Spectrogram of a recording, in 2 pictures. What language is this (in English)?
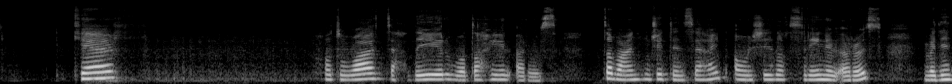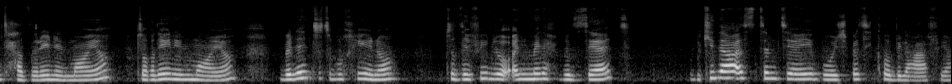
Najdi Arabic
